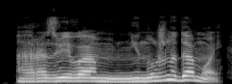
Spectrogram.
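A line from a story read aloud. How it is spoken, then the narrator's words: Disappointed drawl. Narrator (Russian): огорченно протянул Терренс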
